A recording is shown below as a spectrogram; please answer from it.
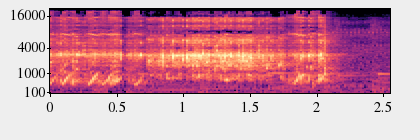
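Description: A toddler's toy play kitchen water dispenser runs a steady stream of water for about two seconds, splashing and gurgling close by, then cuts off abruptly into quiet.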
